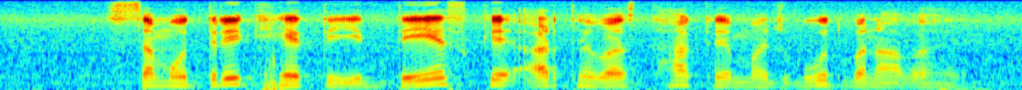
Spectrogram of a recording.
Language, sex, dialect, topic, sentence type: Magahi, male, Central/Standard, agriculture, statement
